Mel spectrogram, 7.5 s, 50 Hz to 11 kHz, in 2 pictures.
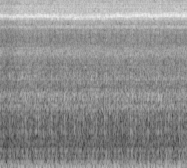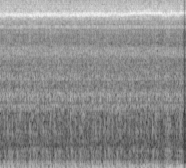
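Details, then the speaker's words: Replica exotic kit car on a 1986 Fiero GT chassis, after oil sludge cleanout: steady low idle with a slightly uneven, loping beat about four pulses a second; owner suspects a misfire and plans new spark plug wires, maybe plugs. "And then it looked like we might be dealing with a little bit of a misfire, so we're going to go ahead and replace all of the spark plug wires, or the ignition cables as some people call it."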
